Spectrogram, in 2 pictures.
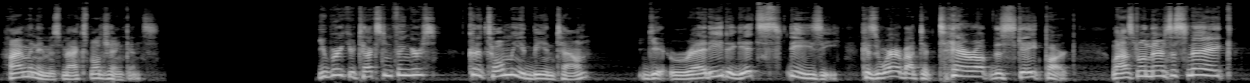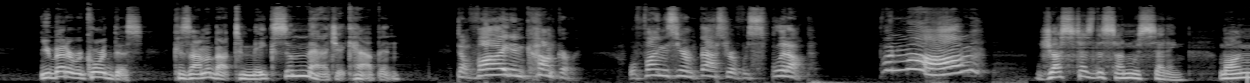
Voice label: animation; Innovative LA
